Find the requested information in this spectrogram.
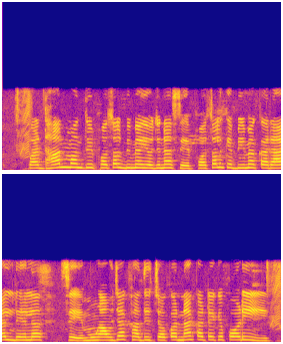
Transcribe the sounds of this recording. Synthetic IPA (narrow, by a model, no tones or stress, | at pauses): pɾəd̪ʱanmənt̪ɾipʰəsəlbimejod͡ʒnasepʰəsəlkebimakəɾajld̪el | semuawd͡ʒakʰad̪it͡ʃɔkəɾnakəʈekepəɽi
